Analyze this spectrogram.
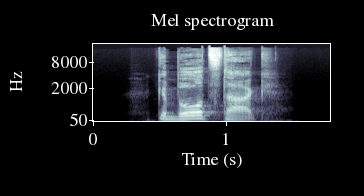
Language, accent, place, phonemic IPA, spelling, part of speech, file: German, Germany, Berlin, /ɡəˈbuːɐ̯t͡sˌtaːk/, Geburtstag, noun, De-Geburtstag.ogg
- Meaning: birthday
